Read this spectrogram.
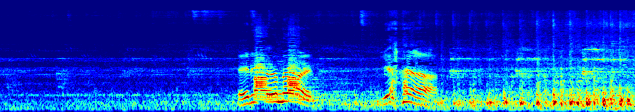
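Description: A train rumbles as it approaches and passes.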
